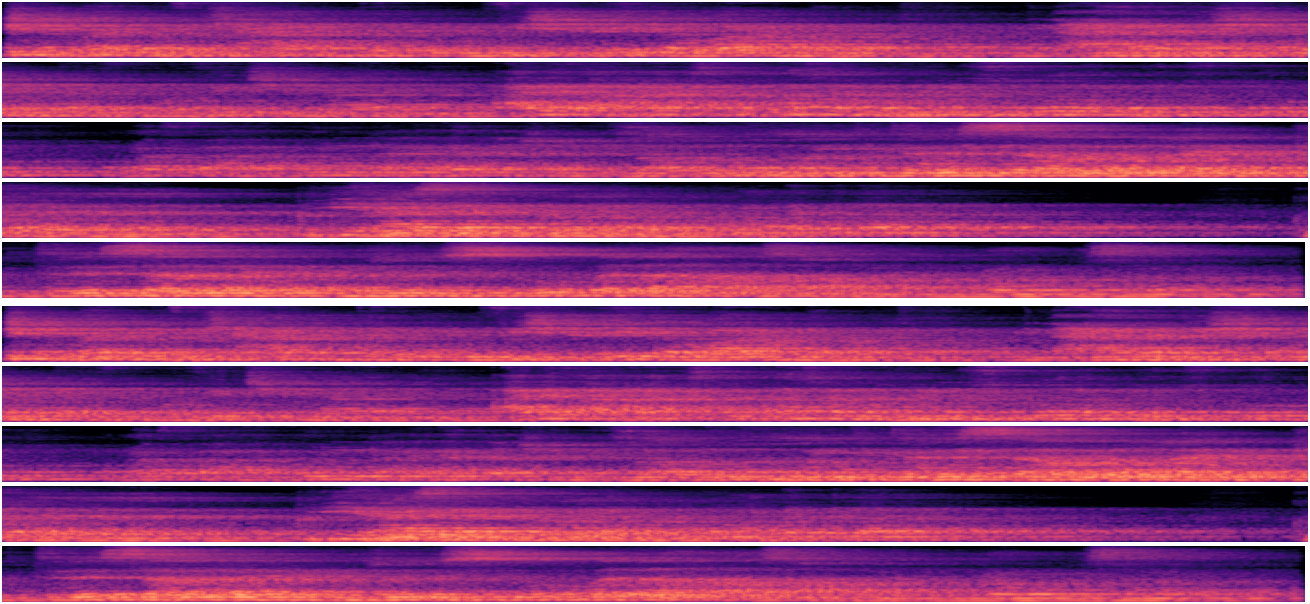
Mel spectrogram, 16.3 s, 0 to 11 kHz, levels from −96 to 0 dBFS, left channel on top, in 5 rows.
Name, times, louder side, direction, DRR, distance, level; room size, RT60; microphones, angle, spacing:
voice 1, 0.0-10.0 10.5-12.2, equal, 40° right, -6 dB, 1.6 m, -30 dB
voice 2, 8.1-10.2 10.7-11.4 13.0-16.0, equal, 10° right, -10 dB, 1.2 m, -26 dB
6.4 x 5.1 x 4.5 m, 2.4 s
head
